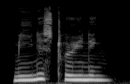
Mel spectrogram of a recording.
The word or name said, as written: minestrygning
